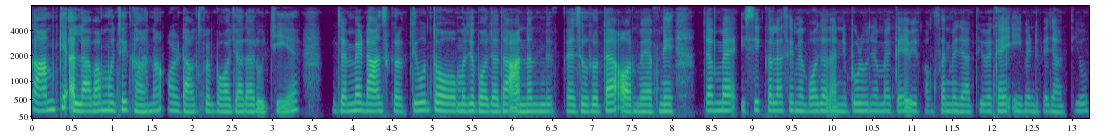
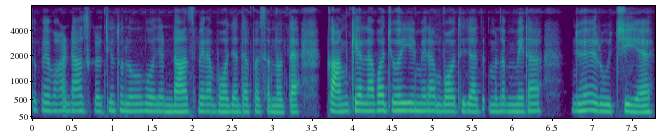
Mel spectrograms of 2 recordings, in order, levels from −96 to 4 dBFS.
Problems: none marked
